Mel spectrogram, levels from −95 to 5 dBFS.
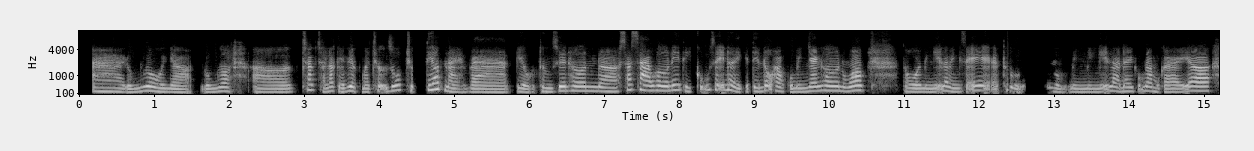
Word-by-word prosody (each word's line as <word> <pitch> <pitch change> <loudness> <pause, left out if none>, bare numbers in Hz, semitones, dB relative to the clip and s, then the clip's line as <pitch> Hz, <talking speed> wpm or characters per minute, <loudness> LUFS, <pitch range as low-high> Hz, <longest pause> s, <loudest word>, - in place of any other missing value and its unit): À, 190 -2 -2
đúng 165 +2 0
rồi 205 -6 +2
nhỉ, 170 -1 0 0.3
đúng 165 +1 -1
rồi. 205 0 0 0.2
Ờ, - - -5 0.6
chắc 270 0 +1
chắn 180 - -6
là 215 - +2
cái 180 -5 -2
việc 210 -2 +1
mà 175 0 -1
trợ 170 - -1
giúp 250 +4 +1
trực - - -5
tiếp 290 +3 +7
này 180 -6 0
và, 170 -1 +2 0.3
kiểu, 170 -3 -1
thường 185 -2 -2
xuyên 225 +4 +3
hơn, 220 -2 0
ờ, 195 -2 +2
sát 270 +1 0
sao 260 -4 +6
hơn 235 -1 +2
ấy 265 +1 0
thì 205 -4 -6
cũng 350 -6 -3
sẽ 280 -3 +1
đẩy 225 -11 0
cái 165 - -6
tiến 195 -1 -3
độ 245 - +3
học 215 -3 0
của 165 - -1
mình 180 +1 -2
nhanh 215 +2 +4
hơn, 230 -1 +1
đúng 205 -1 -3
không? 245 +3 +4 0.5
Rồi, 175 -1 +1
mình 170 -1 -1
nghĩ 175 - 0
là 230 - 0
mình 180 -4 -2
sẽ - - +1 0.2
thử, - - -5 0.4
ừm, 170 -3 -7
mình 170 -1 -3
mình 165 0 -3
nghĩ 175 - -2
là 215 -3 -1
đây 200 +1 -3
cũng - - -7
là 220 -1 +1
một 180 -4 -6
cái, 170 0 -1
ơ, 225 -1 +7
200 Hz, 235 wpm, -23 LUFS, 175-230 Hz, 0.6 s, tiếp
